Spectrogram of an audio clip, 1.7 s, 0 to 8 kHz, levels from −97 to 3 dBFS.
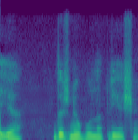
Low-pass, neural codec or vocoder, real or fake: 7.2 kHz; codec, 24 kHz, 1.2 kbps, DualCodec; fake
